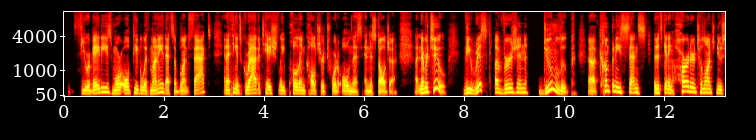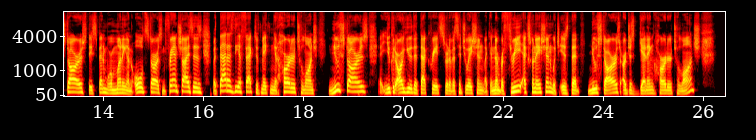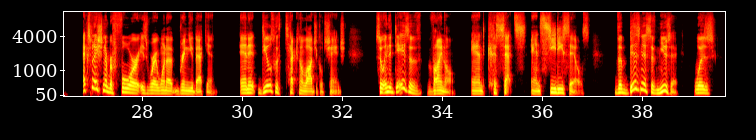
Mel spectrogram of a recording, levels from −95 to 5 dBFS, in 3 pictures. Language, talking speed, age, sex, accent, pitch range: English, 185 wpm, 30-49, male, American, 125-180 Hz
